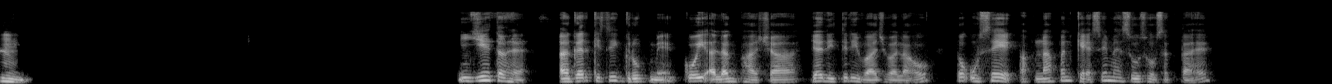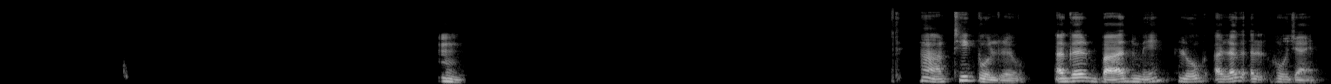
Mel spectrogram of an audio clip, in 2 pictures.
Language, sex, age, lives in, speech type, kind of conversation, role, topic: Hindi, male, 20-24, India, read, expert-assistant, asker, लोक संगीत या नृत्य सीखना हमारे रिश्तों और दोस्ती में क्या बदलाव ला सकता है?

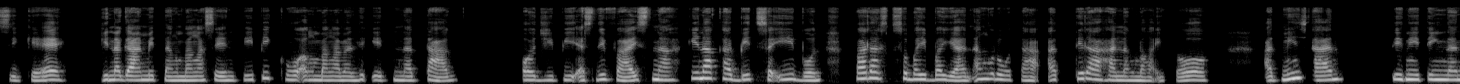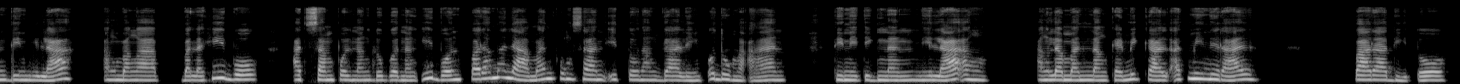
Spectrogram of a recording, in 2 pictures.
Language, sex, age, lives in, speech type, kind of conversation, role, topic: Filipino, female, 30-34, Philippines, read, expert-assistant, expert, Bakit may mga hayop na naglalakbay ng malalayong distansya taon-taon?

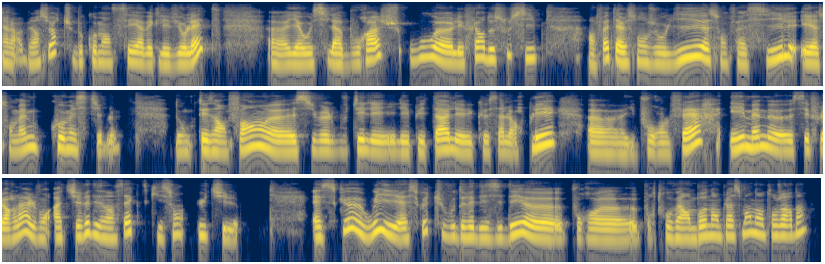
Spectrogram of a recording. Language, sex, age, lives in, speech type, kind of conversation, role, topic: French, female, 25-29, France, read, expert-assistant, expert, Comment apprendre concrètement à cultiver de façon plus respectueuse de l’environnement ?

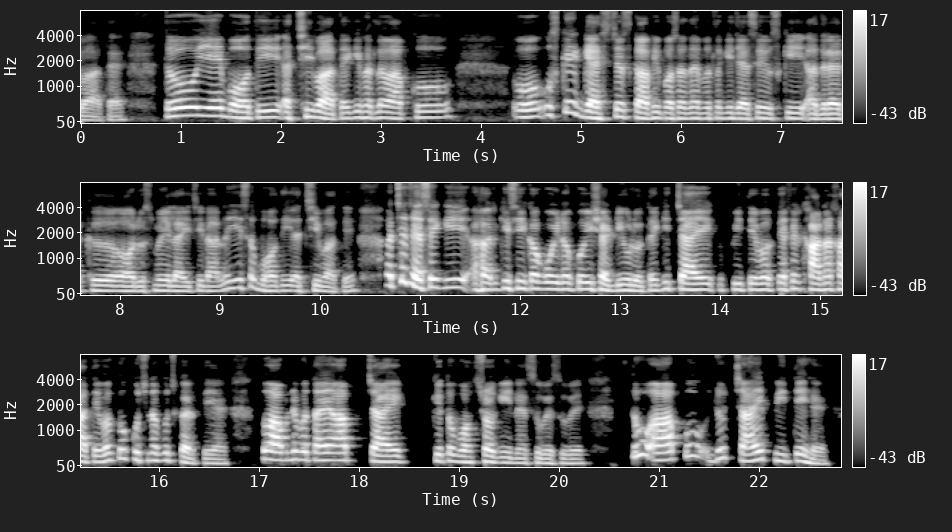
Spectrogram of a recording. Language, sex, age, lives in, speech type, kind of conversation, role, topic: Hindi, male, 20-24, India, conversation, podcast, host, Subah ki chai aapko kaunsi chhoti khushi deti hai?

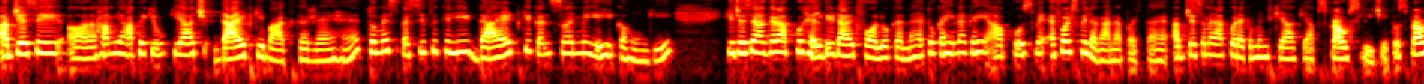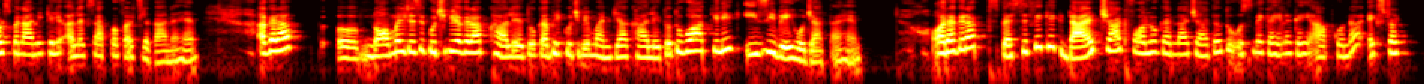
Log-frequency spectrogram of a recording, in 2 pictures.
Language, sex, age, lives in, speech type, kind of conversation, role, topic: Hindi, female, 45-49, India, conversation, podcast, guest, Aapka subah ka khaane ka niyam kaisa hota hai?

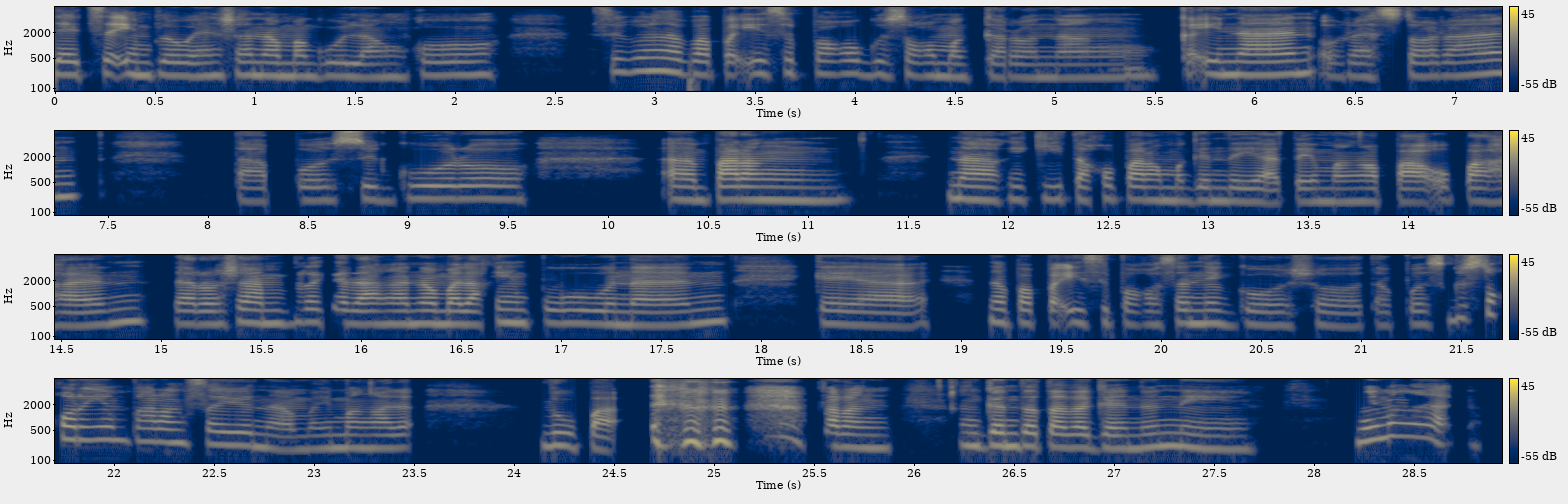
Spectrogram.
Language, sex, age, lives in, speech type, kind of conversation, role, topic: Filipino, female, 25-29, Philippines, conversation, unstructured, none, Ano ang gusto mong makamit sa susunod na limang taon?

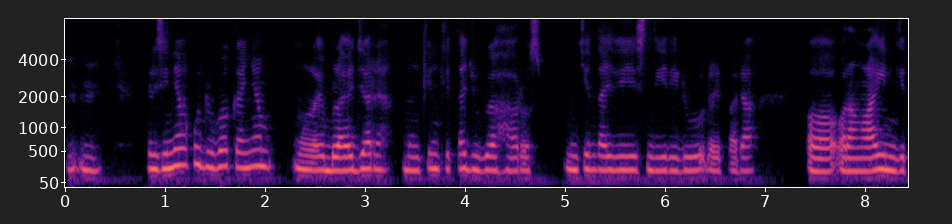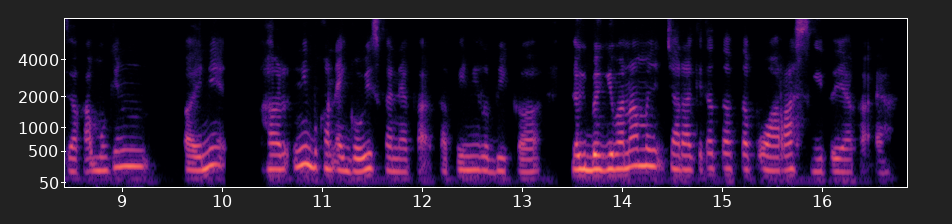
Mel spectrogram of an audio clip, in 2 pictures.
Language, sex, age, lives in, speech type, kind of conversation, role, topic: Indonesian, female, 25-29, Indonesia, conversation, advice, user, Bagaimana cara mengurangi beban memberi tanpa selalu mengharapkan balasan?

